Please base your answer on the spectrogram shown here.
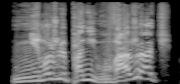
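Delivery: loud, high-pitched indignant yell; angry shout. A narrator's reading. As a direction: shout the reproach at a stranger. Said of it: "krzyknął".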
